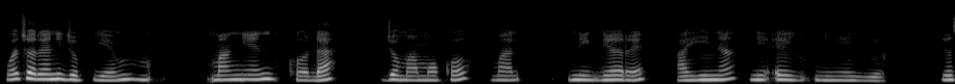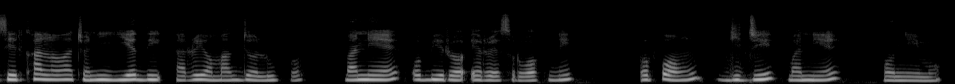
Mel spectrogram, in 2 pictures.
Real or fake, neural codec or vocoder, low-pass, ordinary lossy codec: fake; codec, 24 kHz, 0.9 kbps, DualCodec; 10.8 kHz; none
